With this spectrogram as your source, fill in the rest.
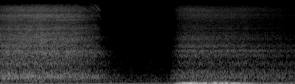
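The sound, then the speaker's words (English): A slow deep breath, heard alone: a soft airy inhale, then a brief quiet pause, then a lower, rougher breathy exhale. “So just take a deep breath with me.”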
